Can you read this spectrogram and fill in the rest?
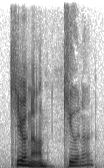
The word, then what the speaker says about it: QAnon: QAnon.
